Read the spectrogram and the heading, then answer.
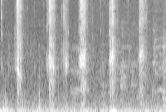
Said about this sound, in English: Now I'm going to keep these Flax Fortune coins right here and just munch on them throughout the show.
